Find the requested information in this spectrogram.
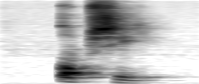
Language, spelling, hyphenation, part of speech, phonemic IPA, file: Dutch, optie, op‧tie, noun, /ˈɔp.si/, Nl-optie.ogg
- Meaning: option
